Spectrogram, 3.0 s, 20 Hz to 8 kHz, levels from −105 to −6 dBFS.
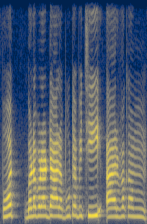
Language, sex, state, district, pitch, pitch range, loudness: Garhwali, female, Uttarakhand, Tehri Garhwal, 320 Hz, 300-330 Hz, -14 LUFS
